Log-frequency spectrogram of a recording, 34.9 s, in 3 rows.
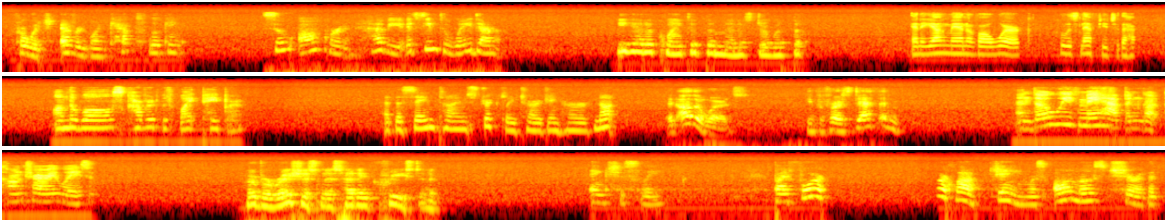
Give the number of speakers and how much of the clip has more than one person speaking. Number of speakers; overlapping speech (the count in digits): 9, no overlap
